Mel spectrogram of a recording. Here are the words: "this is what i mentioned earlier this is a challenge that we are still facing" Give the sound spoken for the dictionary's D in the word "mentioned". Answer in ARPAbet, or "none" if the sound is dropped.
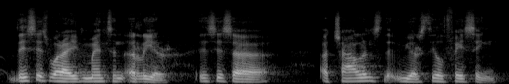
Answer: D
